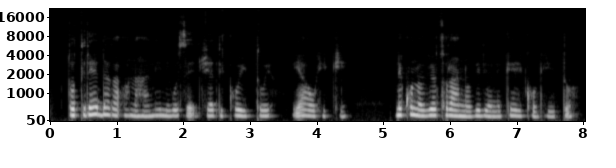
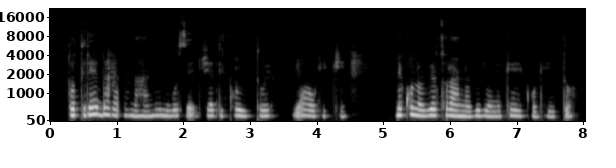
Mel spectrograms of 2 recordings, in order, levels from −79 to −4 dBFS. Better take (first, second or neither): first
